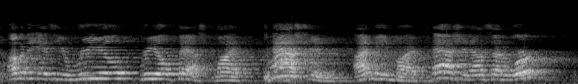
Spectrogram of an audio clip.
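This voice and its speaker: Man, high-pitched, energetic, chatty seminar talk, roomy hall, dull lo-fi sound. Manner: energetic, chatty, asks audience questions. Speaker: seminar speaker. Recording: distant mic, echoey hall, dull lo-fi sound.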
